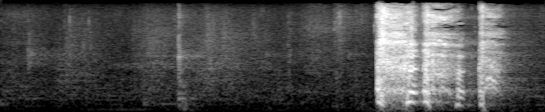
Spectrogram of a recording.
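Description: A person coughing: a quick run of about three loud coughs near the end.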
